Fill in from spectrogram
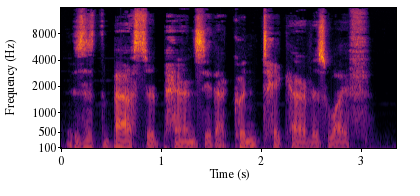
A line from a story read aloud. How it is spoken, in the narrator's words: Petey grunted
